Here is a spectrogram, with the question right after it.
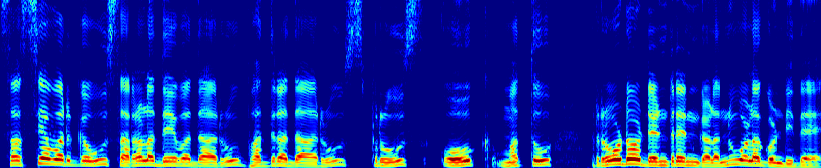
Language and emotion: Kannada, neutral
